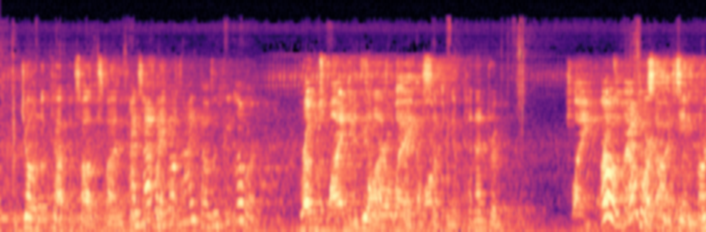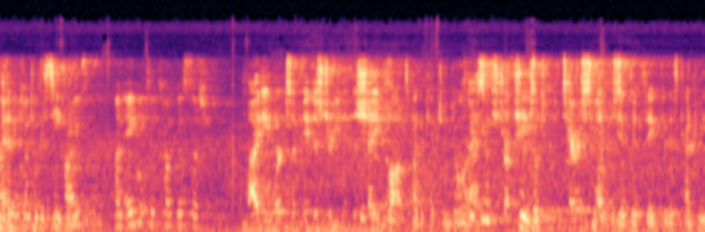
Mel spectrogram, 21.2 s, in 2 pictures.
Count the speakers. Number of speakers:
three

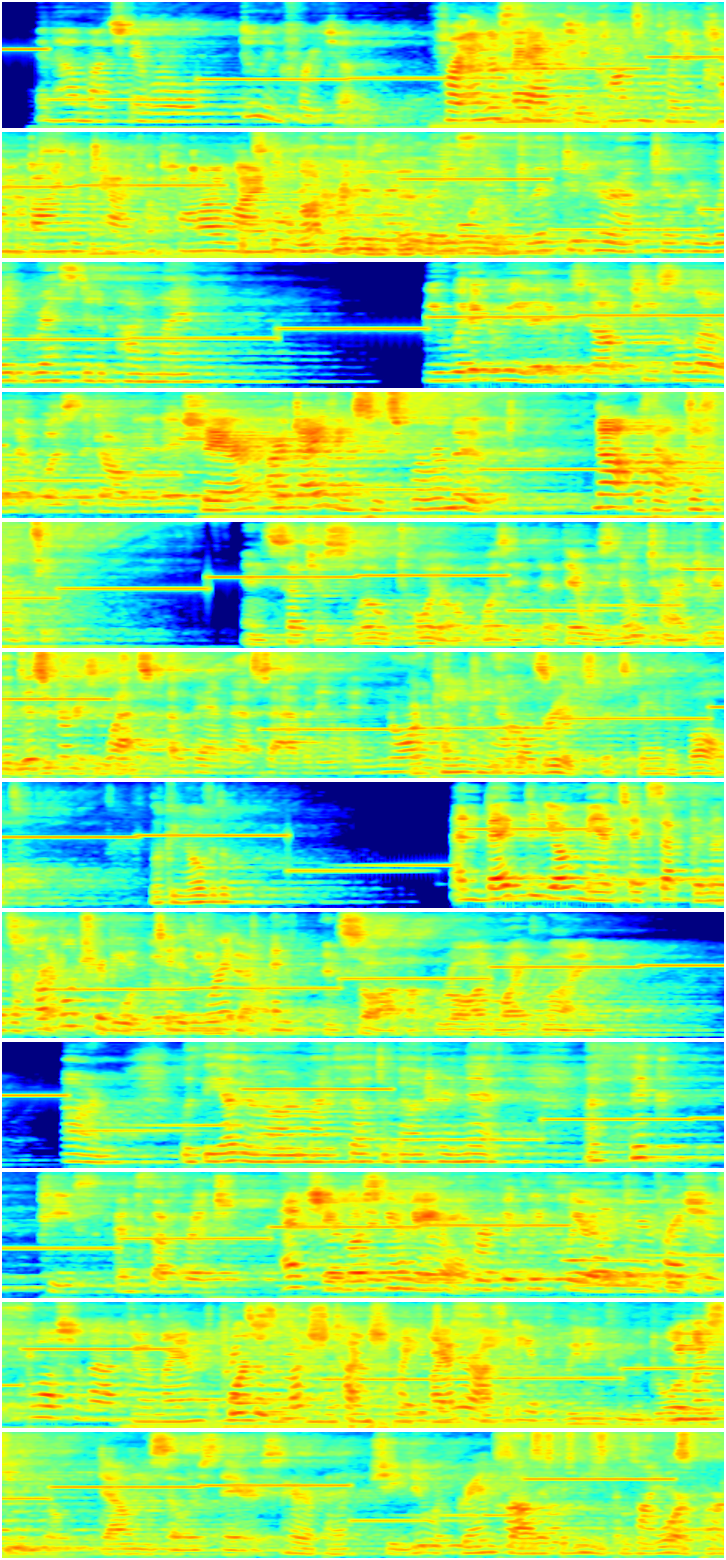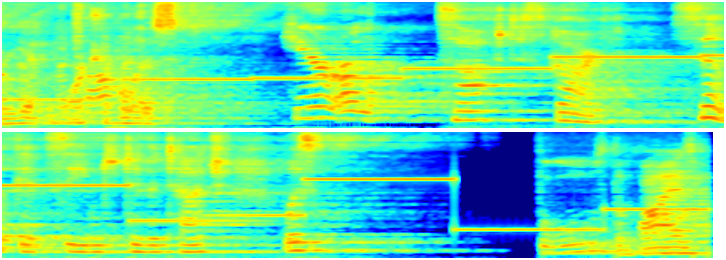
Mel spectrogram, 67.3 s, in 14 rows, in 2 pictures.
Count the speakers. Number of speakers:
ten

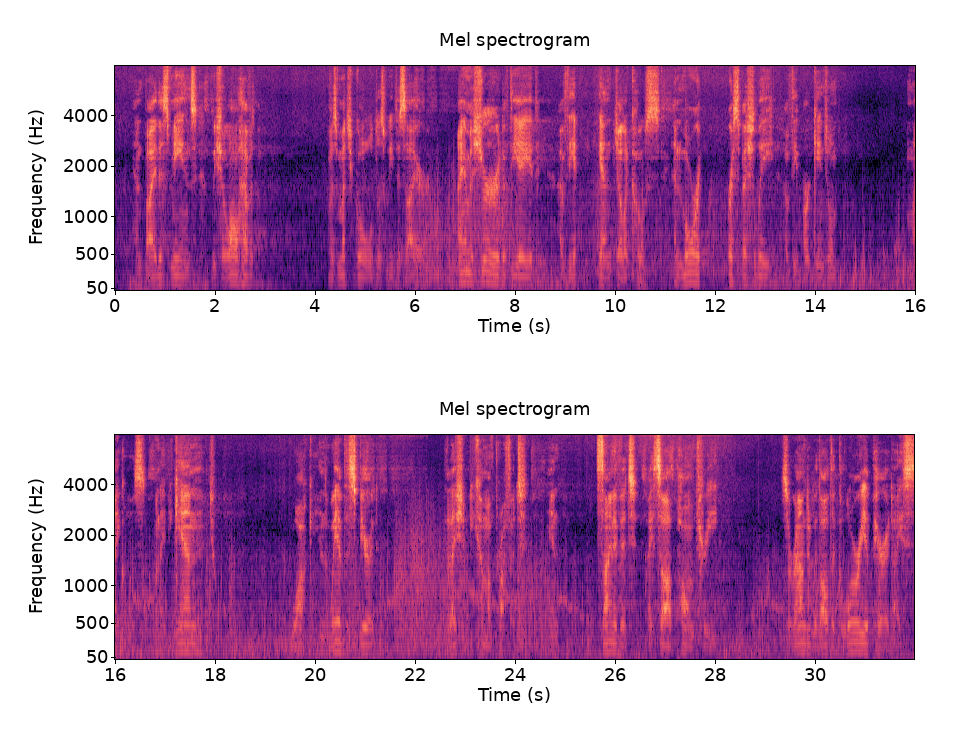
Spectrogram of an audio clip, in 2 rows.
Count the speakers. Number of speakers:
one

